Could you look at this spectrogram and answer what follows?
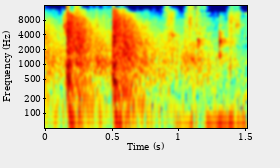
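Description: Bursts of gunfire from the video game Apex Legends, including a Spitfire light machine gun, with two sharp, loud volleys early on followed by fainter distant shots, and no talk over them.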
